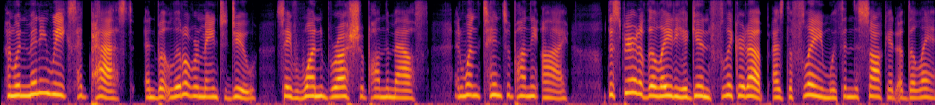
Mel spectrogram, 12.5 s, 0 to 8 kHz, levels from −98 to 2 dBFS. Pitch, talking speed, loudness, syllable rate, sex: 245 Hz, 195 wpm, -17 LUFS, 5.3 syllables/s, female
